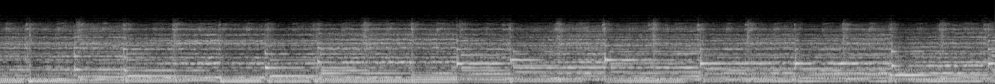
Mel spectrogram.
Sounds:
jingle bell

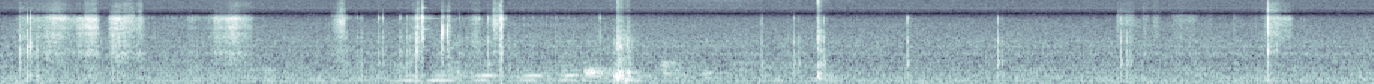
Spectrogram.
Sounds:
patter

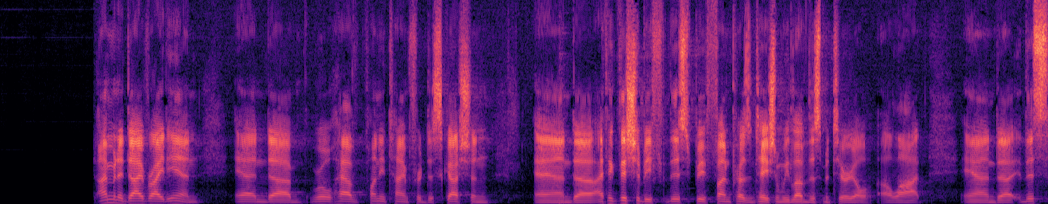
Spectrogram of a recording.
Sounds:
speech

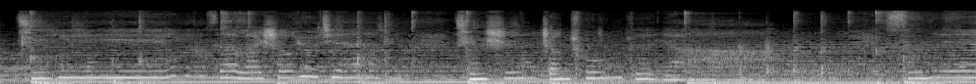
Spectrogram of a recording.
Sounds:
music

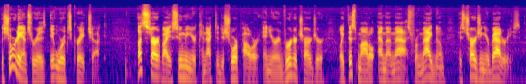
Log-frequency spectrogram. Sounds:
speech

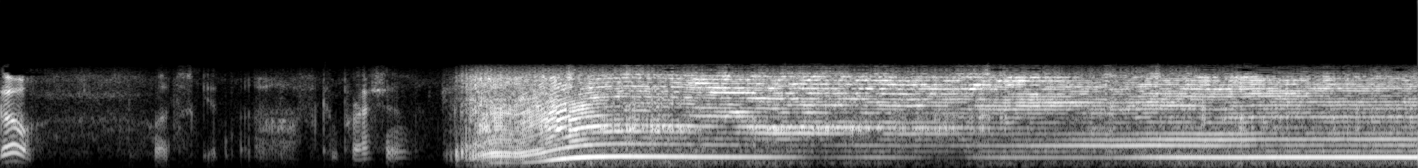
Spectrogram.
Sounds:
speech

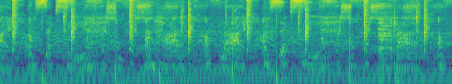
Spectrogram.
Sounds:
music, speech

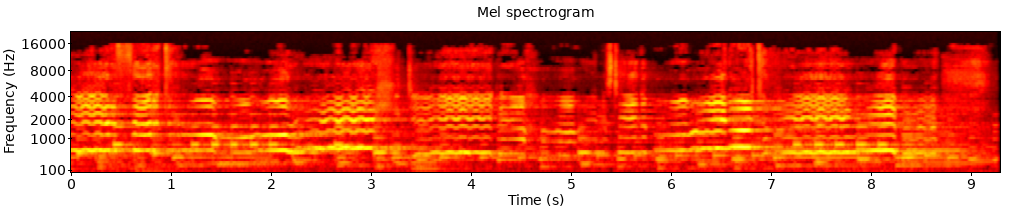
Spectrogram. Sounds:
zither, pizzicato

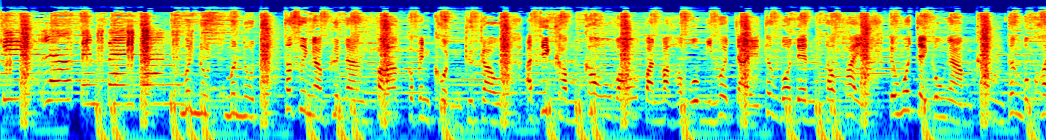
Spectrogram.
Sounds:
happy music, music

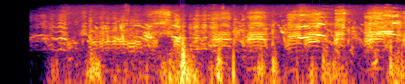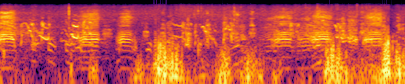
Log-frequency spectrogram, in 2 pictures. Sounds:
duck, bird, goose

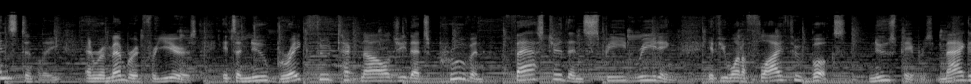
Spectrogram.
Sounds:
music, speech

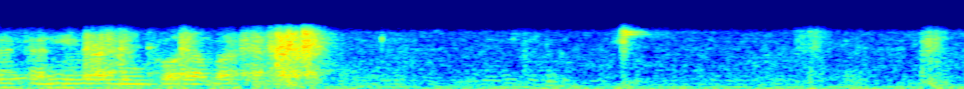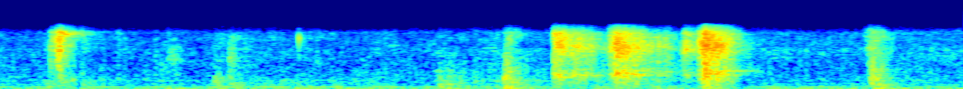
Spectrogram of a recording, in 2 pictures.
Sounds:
speech

